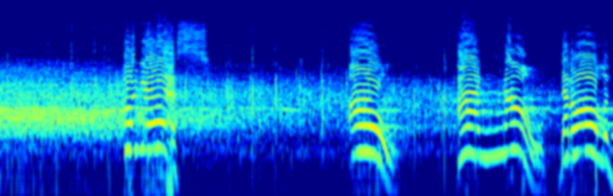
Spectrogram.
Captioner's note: cheers and applause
